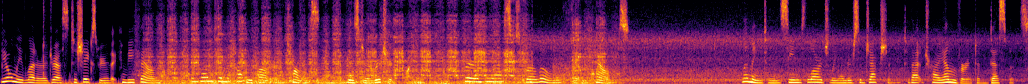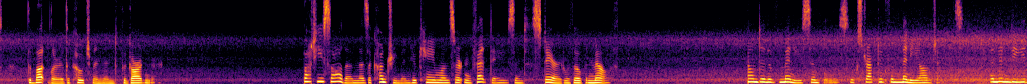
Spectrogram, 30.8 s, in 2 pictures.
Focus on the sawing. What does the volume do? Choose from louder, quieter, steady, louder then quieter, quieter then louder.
steady.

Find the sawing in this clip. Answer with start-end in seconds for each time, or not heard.
1.9-9.4.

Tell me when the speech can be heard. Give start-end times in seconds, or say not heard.
0.0-9.6, 11.1-17.9, 19.9-24.6, 26.6-30.7.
